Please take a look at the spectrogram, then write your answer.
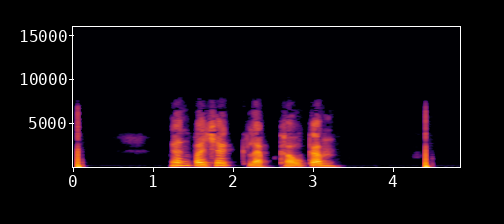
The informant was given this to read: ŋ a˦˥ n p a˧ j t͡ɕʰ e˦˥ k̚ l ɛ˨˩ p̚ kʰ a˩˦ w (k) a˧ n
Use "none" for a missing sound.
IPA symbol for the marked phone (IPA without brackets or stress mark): k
